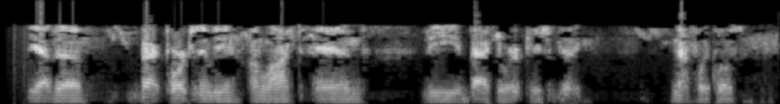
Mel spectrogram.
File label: Police Dispatch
